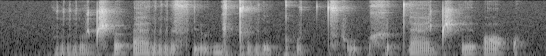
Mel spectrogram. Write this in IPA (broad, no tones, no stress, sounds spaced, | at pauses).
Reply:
r u t͡ʃʼ ə ʔ æ r ɪ s ɾʲ ṵ ɡʲ ṵ t r ḭ kʷʼ i t t͡sʼ ṵ ʔ x ə̰ t ɾ æ t͡ʃʼ ɪ ʔ ɒ ʔ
